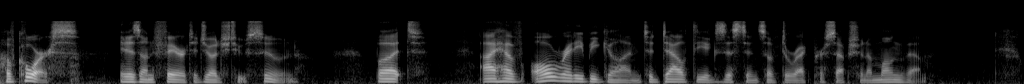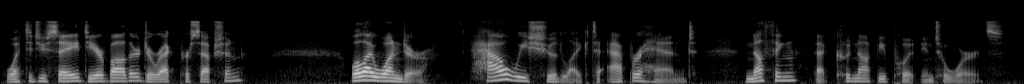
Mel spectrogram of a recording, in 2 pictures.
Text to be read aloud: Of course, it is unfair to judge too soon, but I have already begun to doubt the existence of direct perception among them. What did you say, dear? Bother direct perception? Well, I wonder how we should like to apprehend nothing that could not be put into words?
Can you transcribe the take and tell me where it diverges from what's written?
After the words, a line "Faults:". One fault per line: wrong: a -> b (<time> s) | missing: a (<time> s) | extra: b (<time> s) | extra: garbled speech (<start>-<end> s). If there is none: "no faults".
Of course, it is unfair to judge too soon, but I have already begun to doubt the existence of direct perception among them. What did you say, dear? Bother direct perception? Well, I wonder how we should like to apprehend nothing that could not be put into words?
Faults:
no faults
